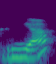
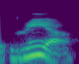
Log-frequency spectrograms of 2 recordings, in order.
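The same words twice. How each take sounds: First: "Ria" with the speaker's everyday tapped R; usual Indian R. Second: "Ria" with a rolled-back, rounded American R; American-style R. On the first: Trainer showing the name as not said to foreigners, tapped R in "Ria". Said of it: "my name is not Ria". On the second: Introducing myself to a Britisher, "Ria" with a foreign-friendly R. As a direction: curl the tongue for the R of "Ria". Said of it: "if they start to roll their R's". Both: Shown as a demonstration.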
